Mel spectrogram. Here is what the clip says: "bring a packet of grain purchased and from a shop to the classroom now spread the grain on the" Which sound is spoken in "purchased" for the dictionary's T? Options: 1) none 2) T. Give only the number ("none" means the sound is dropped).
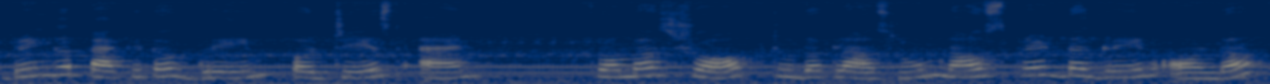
2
